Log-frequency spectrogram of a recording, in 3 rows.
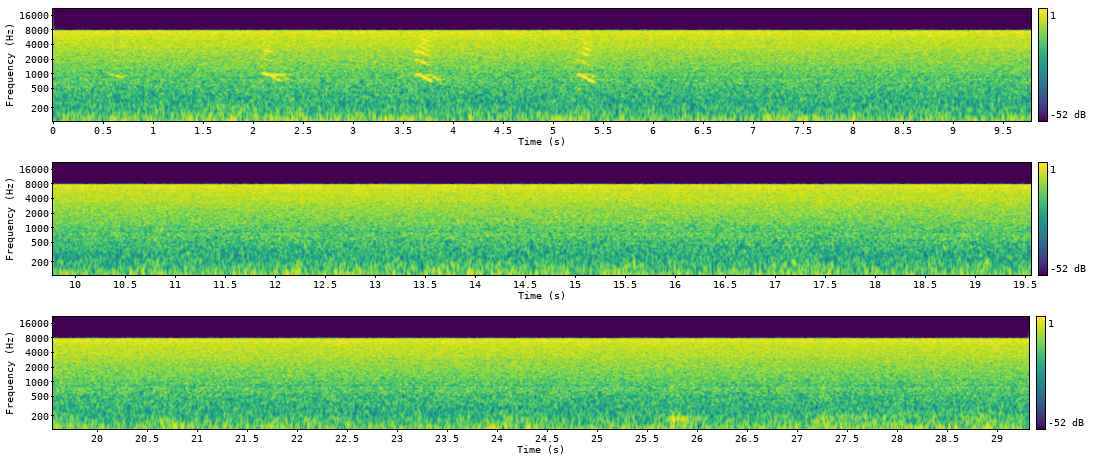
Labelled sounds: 3.1	3.9	humpback whale, 0.80 to 1.1 kHz

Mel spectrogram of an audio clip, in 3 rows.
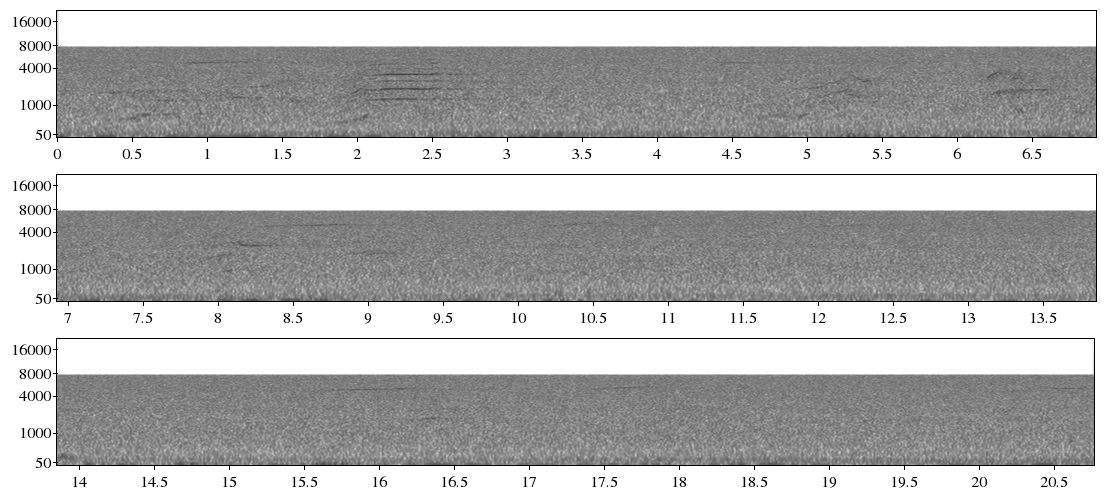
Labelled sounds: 1.8	2.6	killer whale, 0.45 to 6.5 kHz
8.5	8.9	killer whale, 4.9 to 5.1 kHz
15.7	16.2	killer whale, 4.8 to 5.1 kHz

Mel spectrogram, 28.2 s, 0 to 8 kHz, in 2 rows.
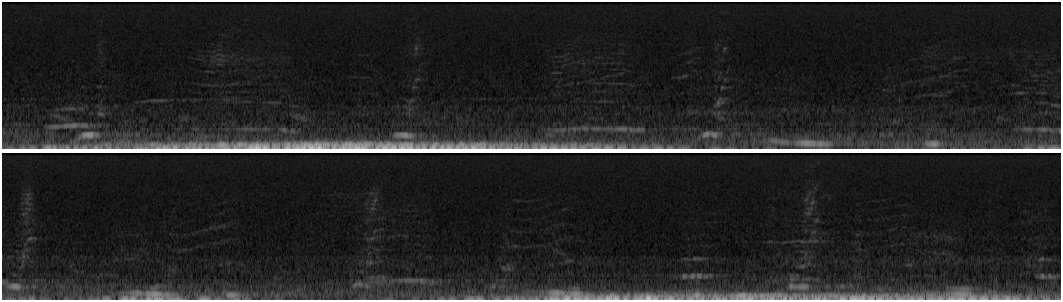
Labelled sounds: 1.8	3.1	humpback whale, 0.83 to 3.1 kHz
8.9	9.3	humpback whale, 1.6 to 3.1 kHz
12.2	12.6	humpback whale, 0.99 to 1.2 kHz
13.4	13.7	humpback whale, 1.1 to 1.2 kHz
16.6	17.2	humpback whale, 1.4 to 2.0 kHz
18.9	19.2	humpback whale, 1.2 to 1.4 kHz
20.9	21.2	humpback whale, 3.0 to 3.2 kHz
24.5	25.9	humpback whale, 1.1 to 3.2 kHz

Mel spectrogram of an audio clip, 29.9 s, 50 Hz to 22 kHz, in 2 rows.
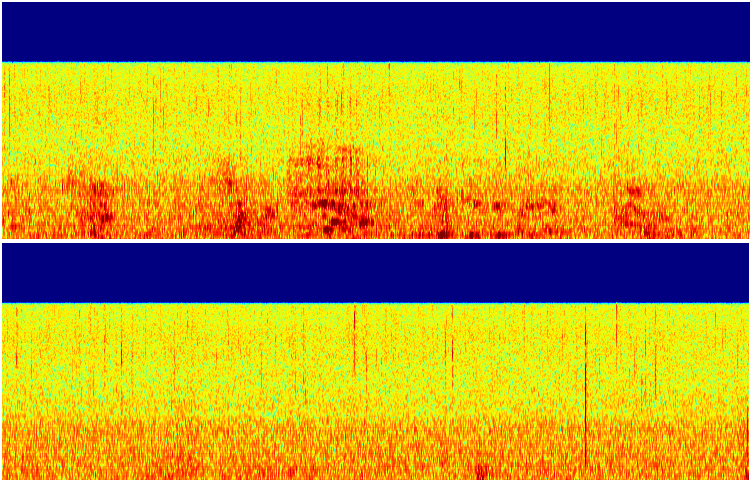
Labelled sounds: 12.5	12.8	humpback whale, 0.78 to 0.94 kHz

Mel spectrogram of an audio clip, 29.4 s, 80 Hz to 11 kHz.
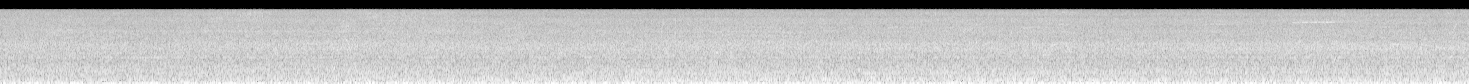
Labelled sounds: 25.8	26.7	killer whale, 4.0 to 5.7 kHz

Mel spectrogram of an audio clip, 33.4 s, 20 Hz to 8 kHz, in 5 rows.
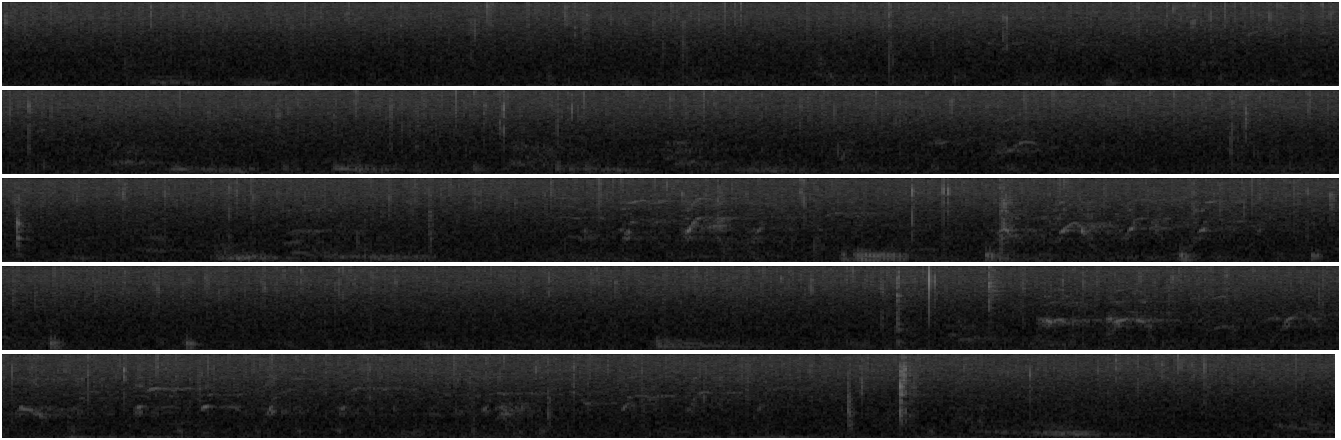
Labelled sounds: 16.8	17.8	humpback whale, 0.84 to 2.3 kHz
18.3	19.2	humpback whale, 0.88 to 1.8 kHz
25.2	25.9	humpback whale, 0.81 to 1.3 kHz
27.5	28.0	humpback whale, 1.7 to 2.3 kHz
29.1	29.4	humpback whale, 0.78 to 1.3 kHz
29.9	30.1	humpback whale, 1.5 to 1.8 kHz

